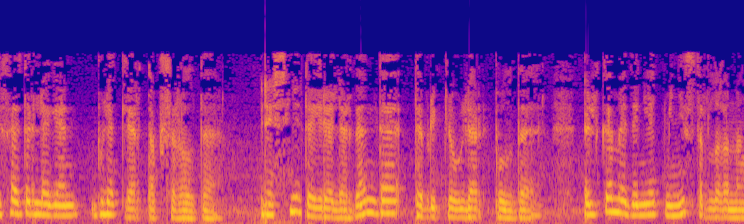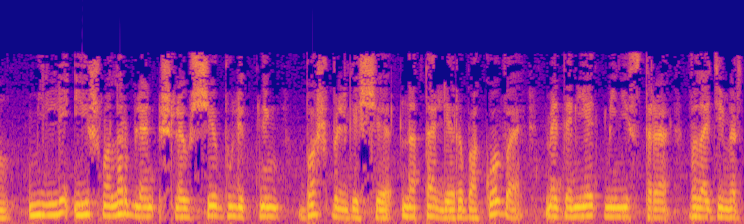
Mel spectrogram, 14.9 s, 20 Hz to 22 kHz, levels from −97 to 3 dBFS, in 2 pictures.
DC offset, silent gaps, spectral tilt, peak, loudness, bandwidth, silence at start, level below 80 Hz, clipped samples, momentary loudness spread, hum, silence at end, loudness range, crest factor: under 0.1%; none; -5.5 dB/octave; 0 dBFS; -13 LUFS; 8.8 kHz; 0 s; -40 dBFS; under 0.1%; 6 LU; none; 0 s; 2 LU; 12 dB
